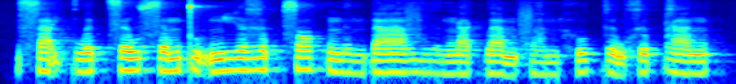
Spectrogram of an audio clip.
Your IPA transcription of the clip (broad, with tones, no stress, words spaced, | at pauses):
sa̰ː˧˨jkwə˨˩t̚sə˧w sə˨˦mt̪ṵ˧˨ɲi˧ə̯ɣə˦˥p̚ sɔ˦˥k̚ nə̤˨˩nɗaː˧vɨ̤˨˩ə̯ ŋa˨˩k̚la˧˩mfa̤˨˩m hu˧kə˧˩wxə˦˥p̚ɣa˧n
